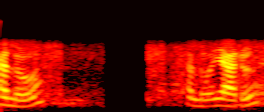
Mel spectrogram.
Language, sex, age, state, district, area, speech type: Kannada, female, 30-45, Karnataka, Bellary, rural, conversation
